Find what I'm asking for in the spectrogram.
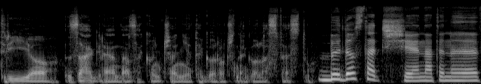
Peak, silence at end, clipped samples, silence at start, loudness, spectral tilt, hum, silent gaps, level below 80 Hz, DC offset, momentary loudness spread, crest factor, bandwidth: -8 dBFS; 0 s; under 0.1%; 0 s; -28 LUFS; -3.5 dB/octave; none; none; -68 dBFS; under 0.1%; 13 LU; 20 dB; 16.5 kHz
